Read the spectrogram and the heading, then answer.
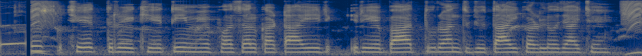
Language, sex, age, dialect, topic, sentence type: Maithili, female, 18-24, Angika, agriculture, statement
